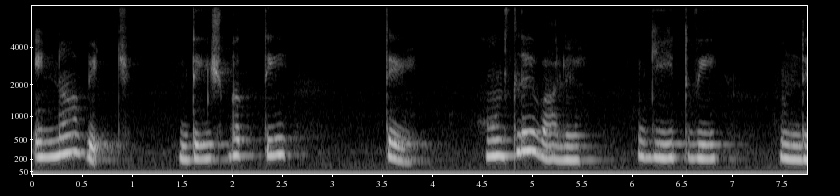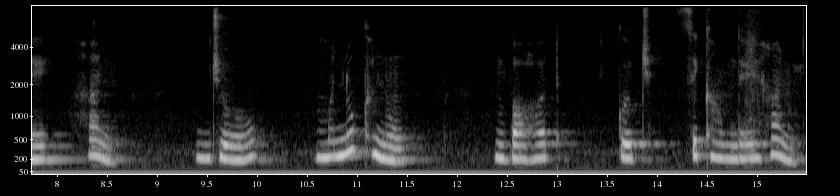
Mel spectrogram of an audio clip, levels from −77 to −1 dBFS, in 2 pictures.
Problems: constant background noise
